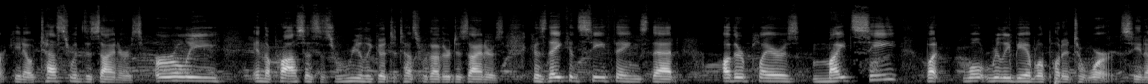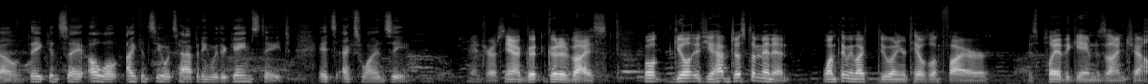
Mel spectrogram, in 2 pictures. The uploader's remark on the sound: Recorded live at BBG.con 2016 in Dallas, TX.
